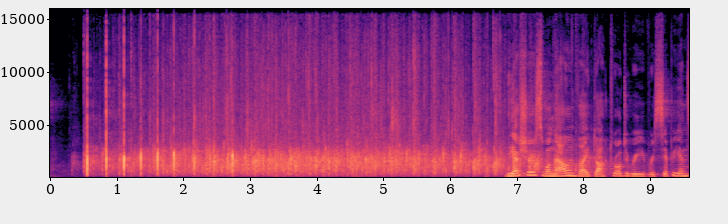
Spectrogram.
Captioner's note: applause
